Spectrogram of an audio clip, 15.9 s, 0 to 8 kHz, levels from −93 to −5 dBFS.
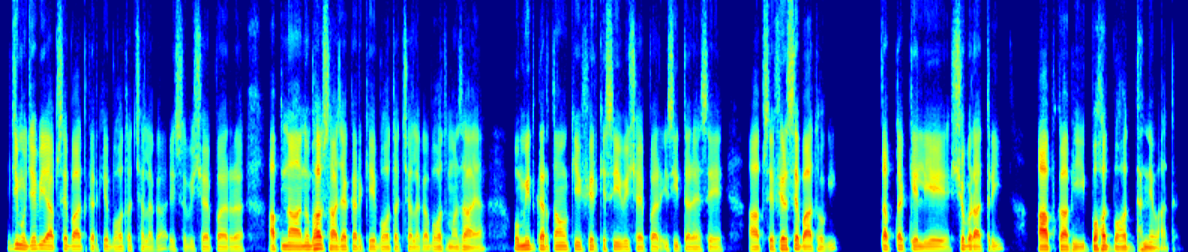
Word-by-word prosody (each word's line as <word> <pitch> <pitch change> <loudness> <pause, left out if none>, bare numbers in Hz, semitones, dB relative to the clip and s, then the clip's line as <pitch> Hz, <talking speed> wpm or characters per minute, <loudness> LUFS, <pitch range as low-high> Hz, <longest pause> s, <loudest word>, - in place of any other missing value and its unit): जी, 135 - +2
मुझे 120 -1 +1
भी 120 0 +1
आपसे 115 +2 -2
बात 100 -1 0
करके 105 -1 -5
बहुत 95 +1 -6
अच्छा 95 - -8
लगा। 95 +6 -9
इस 95 - -10
विषय 95 +1 -5
पर 95 0 -2 0.5
अपना 105 -2 +3
अनुभव 105 +5 +6
साझा 100 0 +3
करके 95 0 -3
बहुत 95 +1 -4
अच्छा 95 0 -5
लगा, 90 +2 -5
बहुत 95 -1 -4
मज़ा 90 +1 -2
आया। 85 +5 -4 0.4
उम्मीद 115 +2 +3
करता 110 +1 +1
हूँ 105 -1 0
कि 110 -1 -1
फिर 105 -3 0
किसी 100 0 -1
विषय 95 0 -2
पर 95 0 -2
इसी 100 +1 -5
तरह 90 -1 -2
से 90 -2 -5 0.4
आपसे 100 +1 -1
फिर 110 +2 +4
से 120 +3 +5
बात 95 -2 +3
होगी, 95 +8 -8 0.6
तब - - +3
तक - - +1
के 105 - +2
लिए 95 -2 0
शुभ 110 -2 +2
रात्रि। 100 +6 -1 0.5
आपका 100 -1 +7
भी 90 0 -4
बहुत-बहुत 95 -3 +3
धन्यवाद। 85 -3 -4
100 Hz, 180 wpm, -25 LUFS, 95-105 Hz, 0.6 s, आपका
